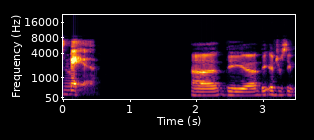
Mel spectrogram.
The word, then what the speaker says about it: Maher: of your last name uh Maher that come from I'm like what are we even reading the same word um but yes it's mayor uh the uh the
